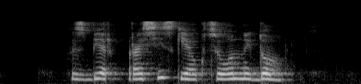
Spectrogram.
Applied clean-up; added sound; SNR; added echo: neural separator model SepFormer DNS4.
